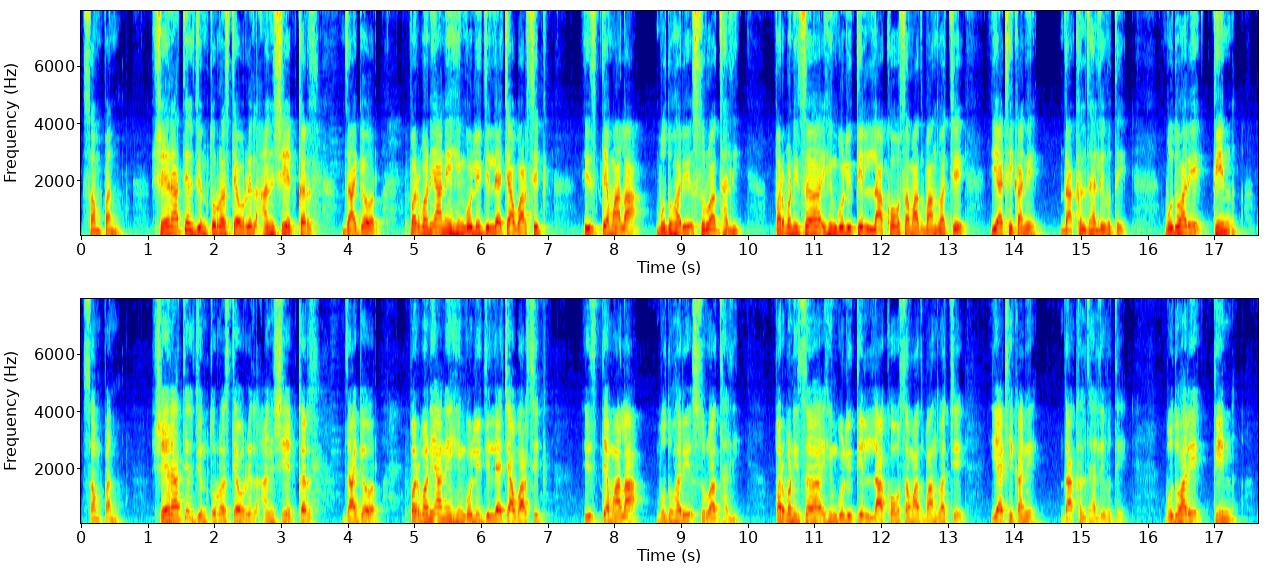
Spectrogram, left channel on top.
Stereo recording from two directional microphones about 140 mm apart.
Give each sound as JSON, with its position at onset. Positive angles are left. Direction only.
{"t": 0.0, "sound": "speech", "side_deg": 30}
{"t": 1.3, "sound": "a man's voice", "side_deg": 40}
{"t": 5.6, "sound": "speech", "side_deg": 25}
{"t": 5.9, "sound": "a man's voice", "side_deg": 40}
